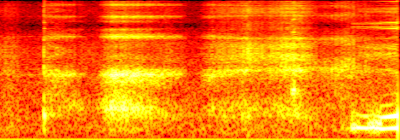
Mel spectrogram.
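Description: Soft breathy sounds from a small child, with a voiced word starting right at the end.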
